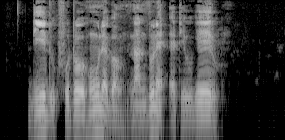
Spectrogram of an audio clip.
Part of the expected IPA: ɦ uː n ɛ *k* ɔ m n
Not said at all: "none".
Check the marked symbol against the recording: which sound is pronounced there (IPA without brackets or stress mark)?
ɡ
